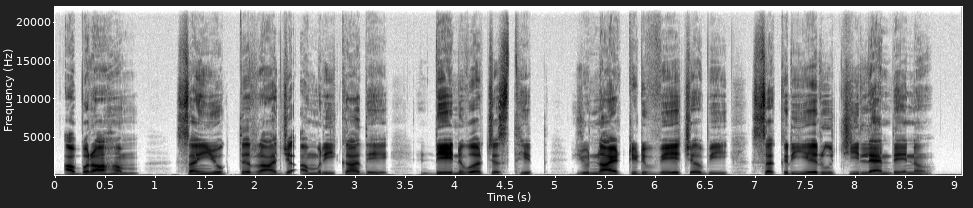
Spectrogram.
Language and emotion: Dogri, neutral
